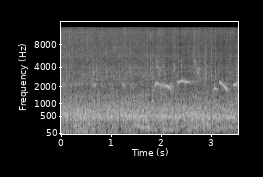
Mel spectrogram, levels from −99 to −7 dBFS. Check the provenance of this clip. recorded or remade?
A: remade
